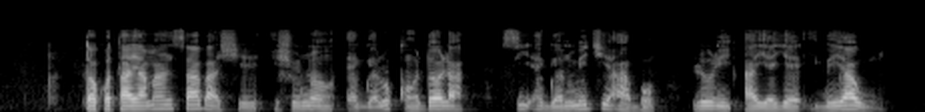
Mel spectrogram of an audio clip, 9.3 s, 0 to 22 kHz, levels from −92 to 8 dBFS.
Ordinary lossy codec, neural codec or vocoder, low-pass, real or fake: none; vocoder, 44.1 kHz, 128 mel bands every 512 samples, BigVGAN v2; 7.2 kHz; fake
